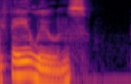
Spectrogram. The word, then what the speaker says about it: Faloons: Faloons, spelled like balloons, but instead with an F. And one L for whatever reason. So it's technically Faloons. Alright, Faloons Family Fun Center.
